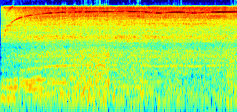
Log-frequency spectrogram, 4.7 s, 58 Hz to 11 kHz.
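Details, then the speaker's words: Angle grinder with a Modern M-2300B stator fitted to a Maktec MT90 and new CB-459 brushes, rotation corrected to counterclockwise: a quick spin-up to a high, steady whine with no sparking or scraping; normal running. "gesekan-gesekan mantaplah guys suaranya juga halus dan putarannya juga kenceng guys"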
